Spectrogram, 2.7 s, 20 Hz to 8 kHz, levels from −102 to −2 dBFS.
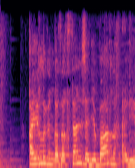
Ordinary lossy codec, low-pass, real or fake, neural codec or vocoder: none; 7.2 kHz; real; none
